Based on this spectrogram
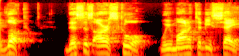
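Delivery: ordinary talk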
